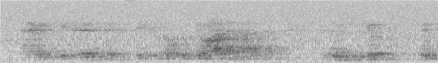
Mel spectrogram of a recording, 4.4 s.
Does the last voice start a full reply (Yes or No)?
No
